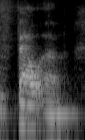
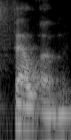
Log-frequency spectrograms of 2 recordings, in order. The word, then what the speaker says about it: Feltham: hometown which is called Feltham it's not Feltham it's Phelim you don't pronounce that and a lot of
